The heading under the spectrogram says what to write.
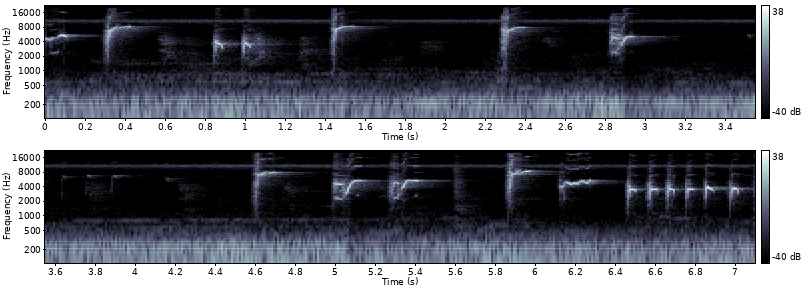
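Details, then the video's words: Sunbird, known locally as kolibri ninja, singing sharp, very high chirps and downslurred ticks spaced irregularly, ending in a fast run of five even notes, over a faint steady high whine and low rumble. "KOLIBRI NINJA GACOR FULL ISIAN"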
